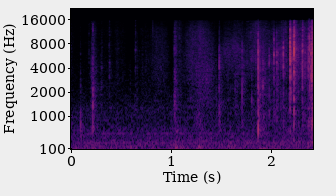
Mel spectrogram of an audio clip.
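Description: Faint rustling and a few soft clicks from hands handling trading cards and a wrapped card pack.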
